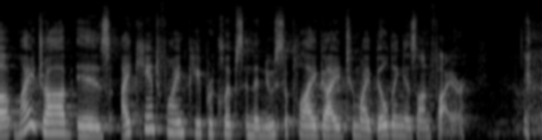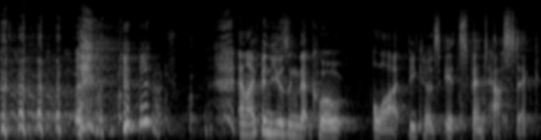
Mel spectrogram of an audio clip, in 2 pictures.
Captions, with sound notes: "My job is I can't find paperclips in the new supply guide to my building is on fire." [laughter] I've been using that quote a lot because it's fantastic.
